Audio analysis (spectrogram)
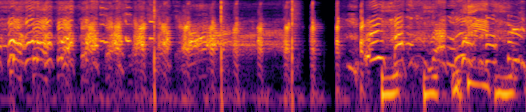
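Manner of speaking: shrieking laughter; long high-pitched laugh; high laughing fit. Real, not acted. Burp cracks everyone up.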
